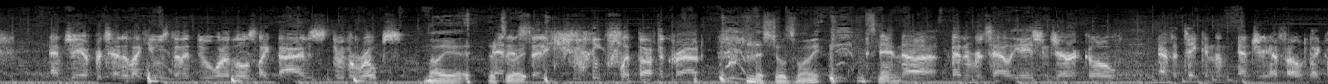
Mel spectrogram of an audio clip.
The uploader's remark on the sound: phones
